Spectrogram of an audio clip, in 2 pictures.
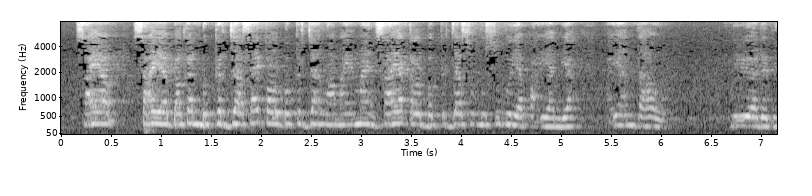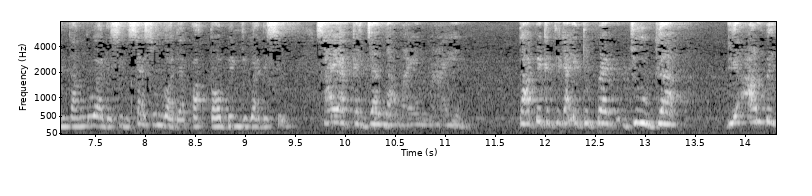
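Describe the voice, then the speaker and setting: A woman preacher telling a testimony in a lively sermon, acting out the dialogue of her story. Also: high voice, reverberant, slight background noise. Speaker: guest preacher. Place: large church hall.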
